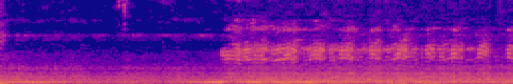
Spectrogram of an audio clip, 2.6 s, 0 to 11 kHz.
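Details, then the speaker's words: Vetanya Bison 750W hub-motor fat-tire class 3 e-bike, 20x4 tires, riding: thin steady whine over rolling and wind noise; motor controller whine, not the tires. "Yeah, it's the controller making that noise, not the tires."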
